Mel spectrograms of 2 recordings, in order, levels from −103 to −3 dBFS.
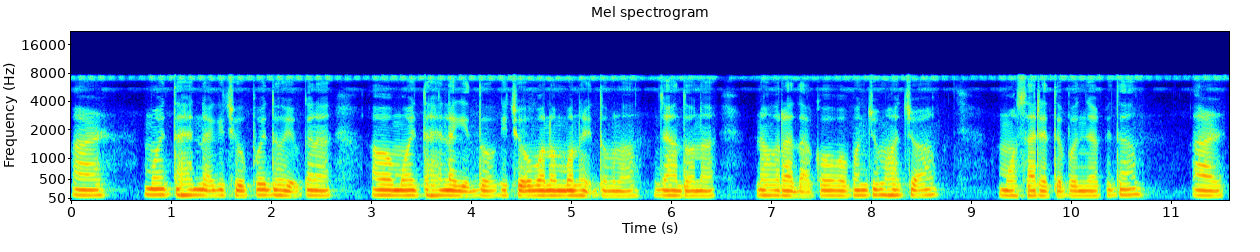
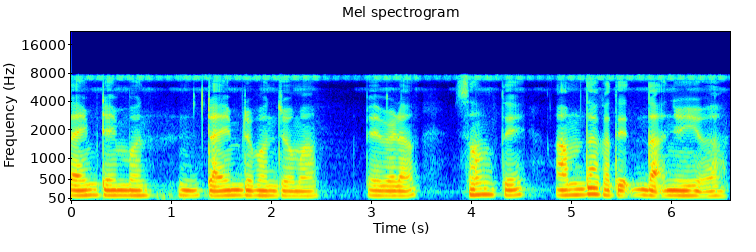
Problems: none marked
